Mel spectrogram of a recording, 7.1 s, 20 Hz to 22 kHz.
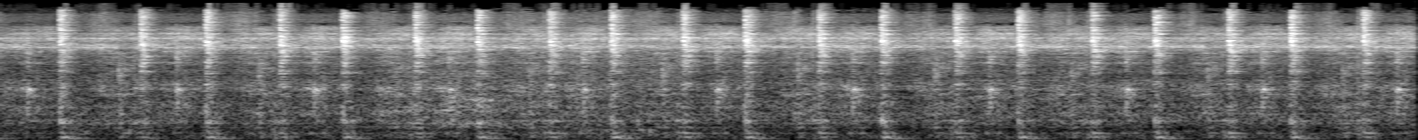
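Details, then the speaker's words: Stuart beam engine on compressed air after fitting a new bronze big-end bush on the connecting rod and lubricating: even, steady exhaust beats about 88 a minute with soft hiss between; runs smooth and regular, old engine with minor problems but okay. "It's an old engine with one or two minor problems down to the engineering and what have you, but it's okay."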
